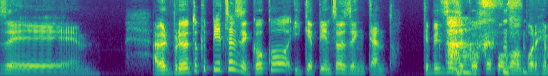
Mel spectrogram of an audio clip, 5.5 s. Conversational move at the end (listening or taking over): listening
